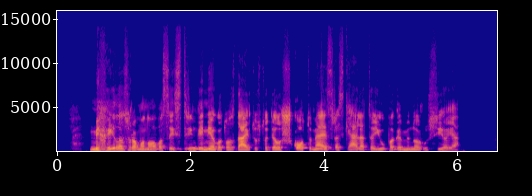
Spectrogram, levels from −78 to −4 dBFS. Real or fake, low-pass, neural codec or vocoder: fake; 14.4 kHz; vocoder, 44.1 kHz, 128 mel bands every 256 samples, BigVGAN v2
